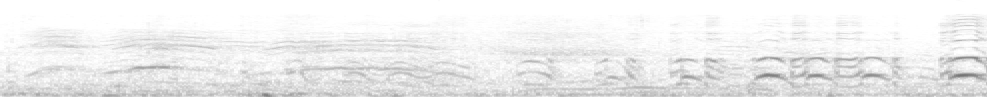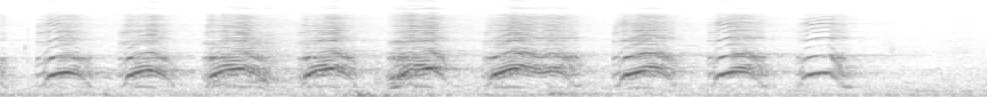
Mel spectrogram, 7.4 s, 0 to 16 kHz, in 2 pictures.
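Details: A black lemur at Izu Shaboten Zoo, Japan, on 12 November 2022, gives a quick run of nasal, arching yelps, about three per second, after human voices.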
